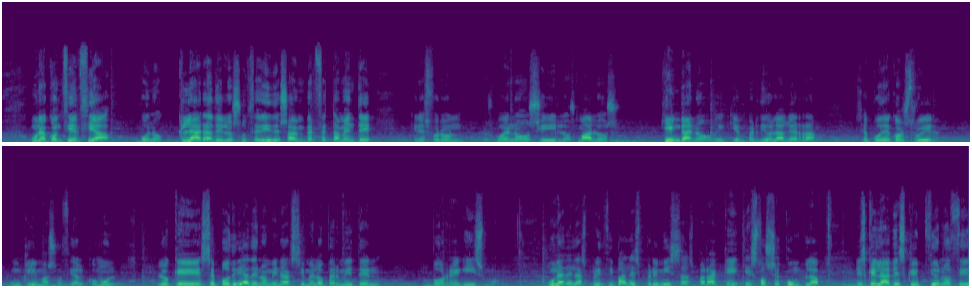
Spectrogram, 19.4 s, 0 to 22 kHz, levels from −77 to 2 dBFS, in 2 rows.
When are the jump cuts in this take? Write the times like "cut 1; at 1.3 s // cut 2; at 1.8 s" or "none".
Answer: none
